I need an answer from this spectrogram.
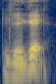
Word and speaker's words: llegué: So to make the G into a hard G sound, even though it's got to be followed by the E, you add in a U. It's a silent U, so it becomes llegué.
